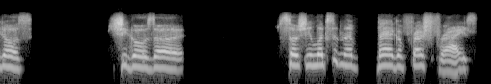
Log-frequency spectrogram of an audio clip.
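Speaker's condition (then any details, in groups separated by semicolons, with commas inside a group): Cerebral palsy; tracheotomy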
